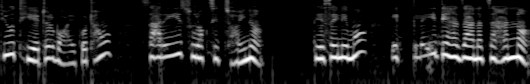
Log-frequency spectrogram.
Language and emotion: Nepali, fearful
